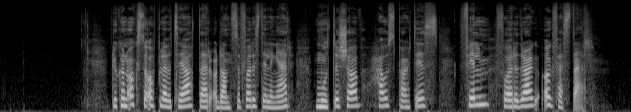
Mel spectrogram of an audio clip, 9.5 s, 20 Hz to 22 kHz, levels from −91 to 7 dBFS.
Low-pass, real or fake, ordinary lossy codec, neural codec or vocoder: 19.8 kHz; fake; none; vocoder, 44.1 kHz, 128 mel bands, Pupu-Vocoder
